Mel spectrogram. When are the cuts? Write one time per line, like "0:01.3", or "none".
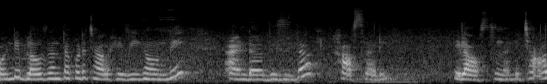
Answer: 0:02.1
